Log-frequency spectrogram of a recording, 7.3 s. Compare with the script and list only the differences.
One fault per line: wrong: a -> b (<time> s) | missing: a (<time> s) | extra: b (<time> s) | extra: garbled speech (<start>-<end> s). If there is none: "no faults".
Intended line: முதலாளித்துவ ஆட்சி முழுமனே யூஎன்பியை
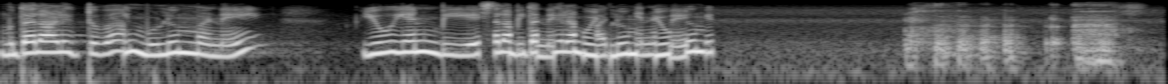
missing: ஆட்சி (0.7 s)
extra: garbled speech (3.0-4.4 s)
